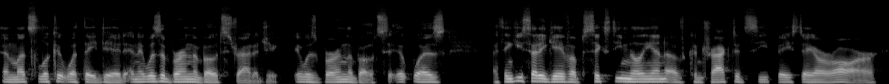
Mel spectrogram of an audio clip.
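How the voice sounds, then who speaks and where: A man's voice: medium pitch, moderate pace, a little mellow, no echo, studio quality. A man hosting a conversational business podcast, speaking emphatically and repeating phrases for effect. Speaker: podcast host.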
